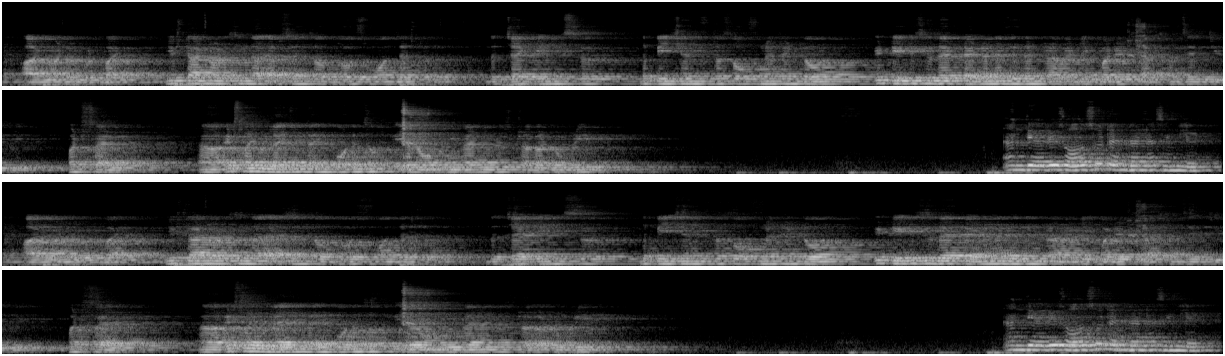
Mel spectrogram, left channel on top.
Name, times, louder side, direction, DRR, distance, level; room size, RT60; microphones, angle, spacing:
voice 1, 0.2-1.3 1.6-4.3 4.8-6.0 6.4-8.3 8.7-12.5 12.9-13.4 14.2-18.2, right 1 dB, 50° left, -5 dB, 4.2 m, -22 dB
voice 2, 16.2-16.6 22.2-24.2, left 1 dB, 25° left, 2 dB, 0.8 m, -20 dB
26.5 x 11.0 x 3.1 m, 2.1 s
head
